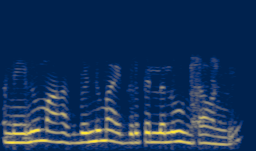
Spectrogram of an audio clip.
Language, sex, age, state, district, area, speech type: Telugu, female, 45-60, Andhra Pradesh, Eluru, urban, conversation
